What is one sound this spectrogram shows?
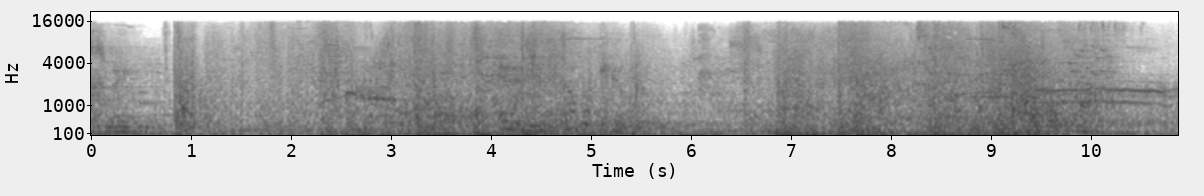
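Magic blasts and explosions burst in quick succession.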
